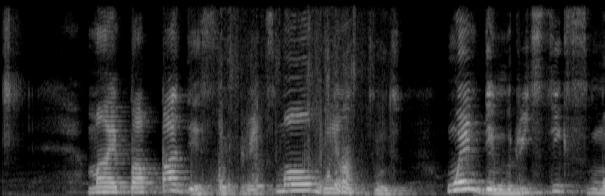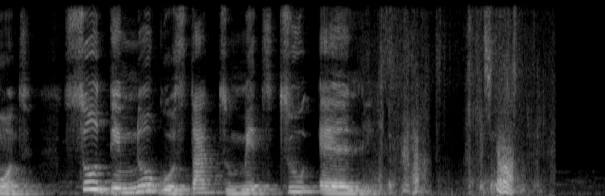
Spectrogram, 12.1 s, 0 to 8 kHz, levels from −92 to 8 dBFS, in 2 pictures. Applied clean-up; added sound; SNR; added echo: neural separator model SepFormer DNS4.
